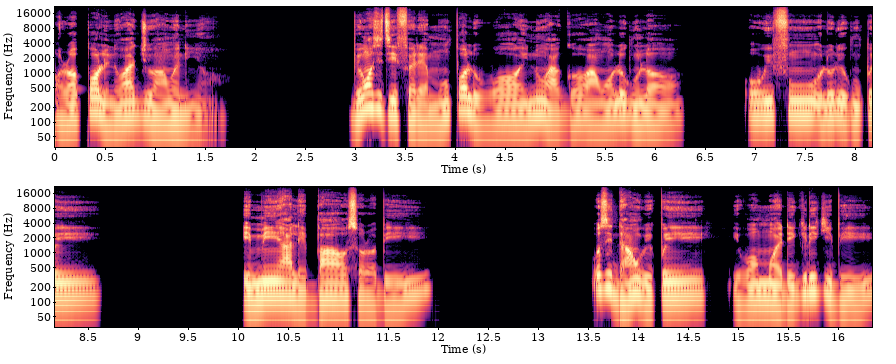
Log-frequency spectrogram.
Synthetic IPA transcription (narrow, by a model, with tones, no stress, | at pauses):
ɔ˨ɾɔ˨˦pɔ˦lu˨nĩ˨˦wa˦d͡ʒu˦a˨w̃ɔ̃˧ɛ˨nĩ˨j̃ã̰˨ | bi˨˦w̃ɔ̃˦s̬i˦˨ti˧fɛ˨ɾɛ˨mũ˨˦pɔ˦˨lu˨wɔ˨˦i˧nũː˦˨a˨ɡɔ˨˦a˦˨w̃ɔ̃˧o˧lo˦ɡũ˧˦lɔ˧ | o˦wi˦fũ˦o˧lo˦ɾi˦o˧ɡũ˧k͡pe˦ | e˨mĩ˧a˧le˨ba˨˦ɔ˧sɔ˨ɾɔ˨bi˨˦ | o˦s̬i˦˨da˨˦ũ˦˨wi˨˦k͡pe˦ | i˦˨wɔ˧mɔ̃˧ɛ˨de˨˦ɡi˦ɾi˦k̬i˦˨bi˨˦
